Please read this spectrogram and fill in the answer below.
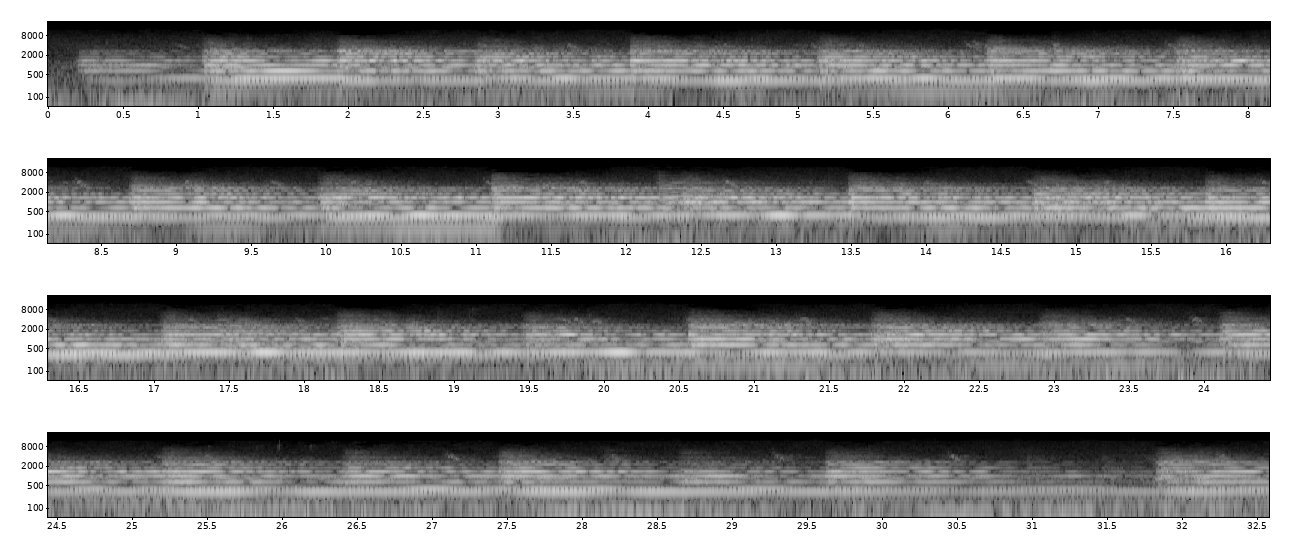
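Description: Växjö Cathedral's swinging church bells start ringing about a second in, with strokes a little over once a second and long ringing tones. A second, lower-sounding tone joins about twelve seconds in, as another bell starts.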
